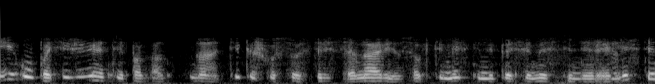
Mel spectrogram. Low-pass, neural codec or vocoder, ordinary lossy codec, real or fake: 7.2 kHz; codec, 16 kHz, 16 kbps, FunCodec, trained on Chinese and English, 50 frames a second; AAC, 16 kbps; fake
